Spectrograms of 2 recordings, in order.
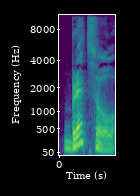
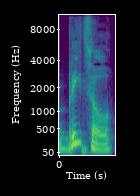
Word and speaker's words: Brezel: In German, the word is Brezel or Brezel with a B, but in English, they pronounce it with a P.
